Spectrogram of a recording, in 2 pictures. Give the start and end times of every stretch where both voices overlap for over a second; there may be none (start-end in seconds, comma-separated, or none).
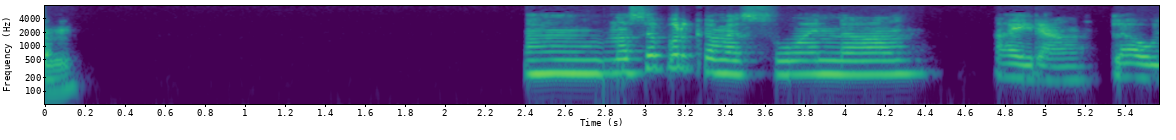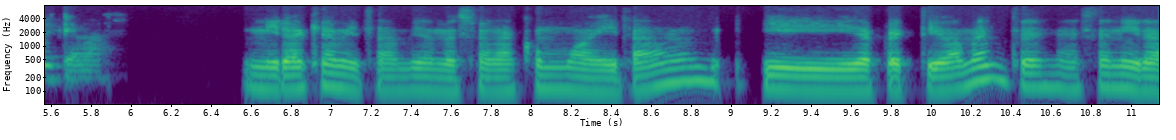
none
